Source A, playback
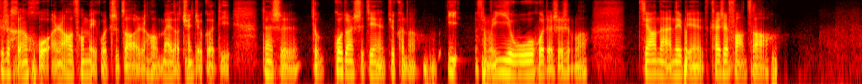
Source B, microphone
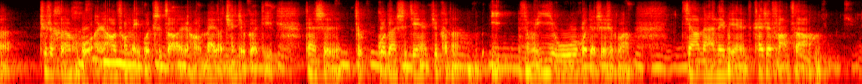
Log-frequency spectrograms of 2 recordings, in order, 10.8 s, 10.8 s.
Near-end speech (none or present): present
